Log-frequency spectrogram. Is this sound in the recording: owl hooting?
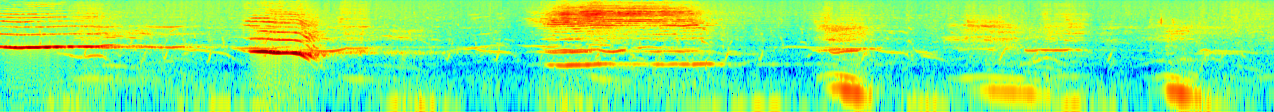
no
